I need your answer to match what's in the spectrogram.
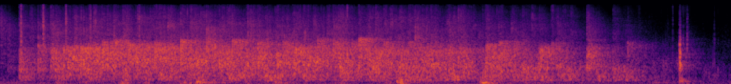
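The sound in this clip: An audience at a lecture applauds to welcome the speaker: a thick, even wash of clapping that swells quickly, holds for several seconds, then tapers off, with a single thump near the end.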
